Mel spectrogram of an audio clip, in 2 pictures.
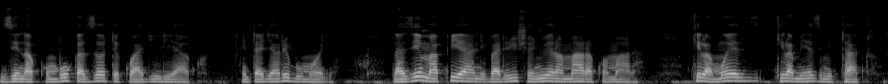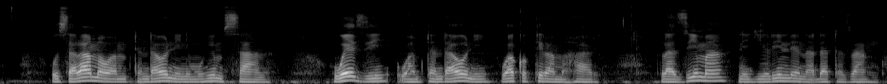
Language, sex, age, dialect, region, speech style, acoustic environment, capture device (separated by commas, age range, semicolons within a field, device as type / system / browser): Swahili, male, 35-44, Tanzania - Dar es Salaam, Tanzania, tired, music, desktop / Linux / Chrome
